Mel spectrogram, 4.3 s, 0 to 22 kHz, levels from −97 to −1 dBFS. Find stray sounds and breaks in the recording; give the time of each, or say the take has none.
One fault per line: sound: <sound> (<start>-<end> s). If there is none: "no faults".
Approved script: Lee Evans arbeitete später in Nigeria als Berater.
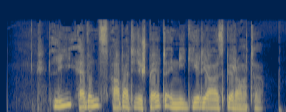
no faults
